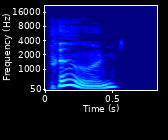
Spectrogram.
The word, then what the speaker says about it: Pune: Meanwhile, in the Indian city, I mean, I guess it's pronounced Pune. – Yeah. – P-U-N-E. – Correct.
